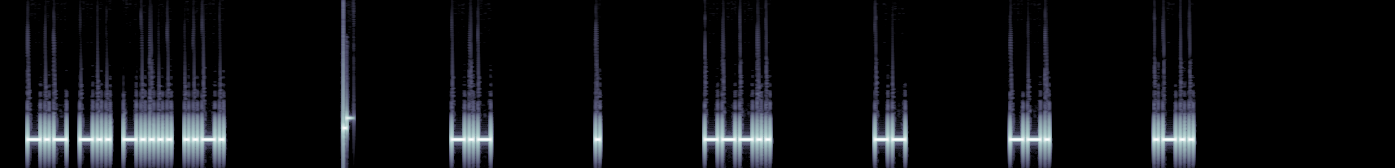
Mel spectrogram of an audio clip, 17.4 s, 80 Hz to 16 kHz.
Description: Morse code, heard as a keyed tone, about 23 wpm, spaced as for 8 wpm, 700 Hz. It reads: KD6F KE8MGL
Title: USA Call Signs - 8x Character Spacing - 22wpm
